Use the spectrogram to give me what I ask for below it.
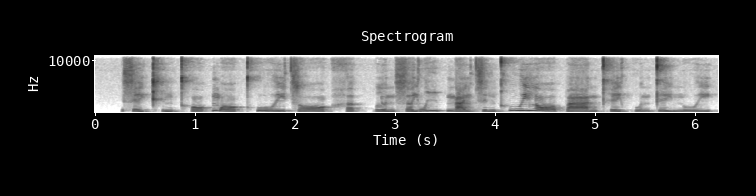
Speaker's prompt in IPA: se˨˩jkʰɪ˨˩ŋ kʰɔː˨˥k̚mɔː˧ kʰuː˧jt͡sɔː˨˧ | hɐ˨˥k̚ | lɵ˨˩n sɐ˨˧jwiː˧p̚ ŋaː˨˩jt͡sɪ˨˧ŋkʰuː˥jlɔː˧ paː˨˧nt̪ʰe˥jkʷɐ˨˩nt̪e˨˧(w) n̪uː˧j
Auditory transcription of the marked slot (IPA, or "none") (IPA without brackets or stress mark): j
